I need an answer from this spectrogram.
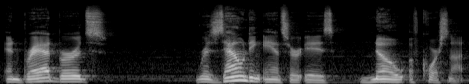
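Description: A man's voice: medium pitch, animated, slow pace, a bit bright. A man in casual chat as a podcast guest, talking in a passionate, rambling and emotional way. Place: Los Angeles area.

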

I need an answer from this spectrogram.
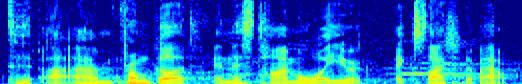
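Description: A man's voice: medium pitch, little pitch movement, a little fast, creaky, big-room sound, a little hiss or hum. A man leading a church gathering, chatting loosely while interviewing two newcomers and then praying over them, often saying "brilliant" and "yeah". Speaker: church leader hosting an on-stage welcome. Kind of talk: casual stage interview and spoken prayer. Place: church hall with long reverb.

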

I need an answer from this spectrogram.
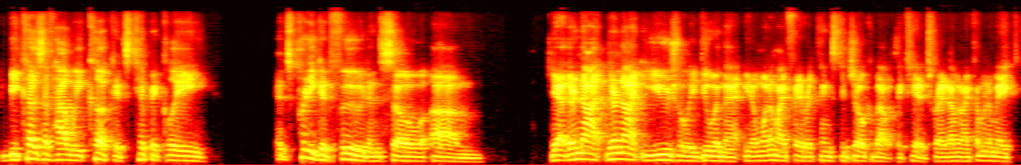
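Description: A man in his forties, a restaurant manager guesting on a podcast, talking in a rambling, relaxed way full of fillers and restarts. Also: on the low side, reverberant. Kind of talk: relaxed conversational interview.

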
